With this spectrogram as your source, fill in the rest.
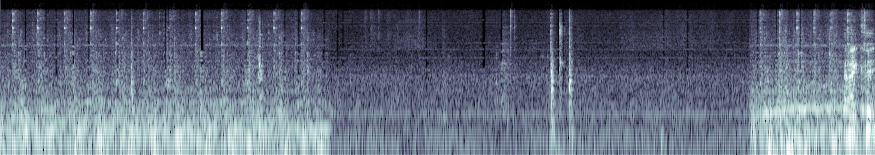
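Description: A sewing machine runs in steady rapid stitching bursts, pauses for a few quiet seconds with faint handling noises, then whirs back into stitching.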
